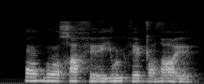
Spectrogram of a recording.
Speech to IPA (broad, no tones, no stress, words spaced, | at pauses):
ɔboːχa hɪː juɳhɪːʈɔ ðˤɪː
